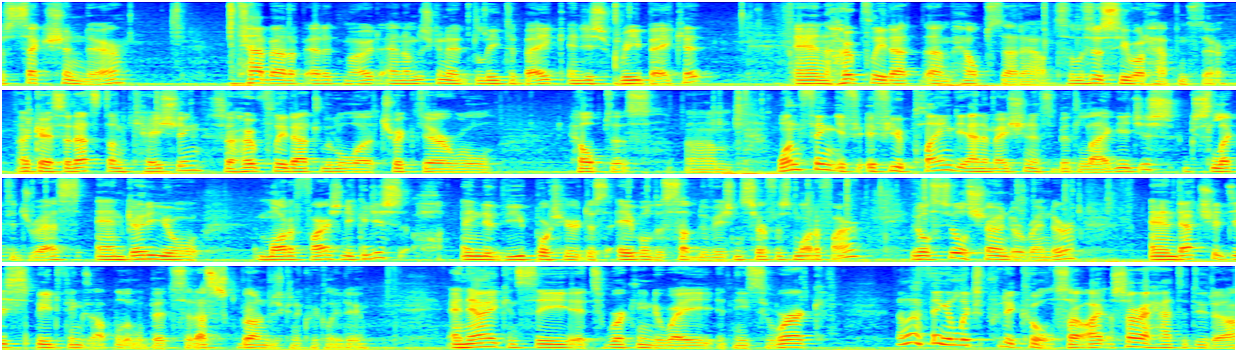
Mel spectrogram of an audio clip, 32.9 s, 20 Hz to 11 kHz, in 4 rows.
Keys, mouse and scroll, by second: 0.0-3.1 middle drag, 1.6 Tab, 2.0-3.1 scroll down 2, 3.1-8.3 drag, 8.3 alt+a, 8.3-9.3 middle drag, 9.1 space, 13.2 space, 13.3 middle click, 13.9-14.8 middle drag, 13.9-14.8 scroll up 1, 14.8 click, 14.9-16.7 middle drag, 16.7 click, 20.7 click, 21.1 scroll down 1, 21.3-32.9 middle drag, 23.7 space.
